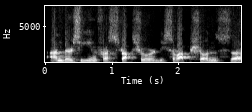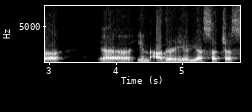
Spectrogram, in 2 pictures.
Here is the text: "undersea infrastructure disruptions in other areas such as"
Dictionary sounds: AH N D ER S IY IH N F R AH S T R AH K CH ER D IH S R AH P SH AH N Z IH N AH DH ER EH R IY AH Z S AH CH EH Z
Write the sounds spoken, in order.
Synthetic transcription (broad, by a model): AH N D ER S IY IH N F R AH S T R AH K CH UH D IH S R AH P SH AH N S IH N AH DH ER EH R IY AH S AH CH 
